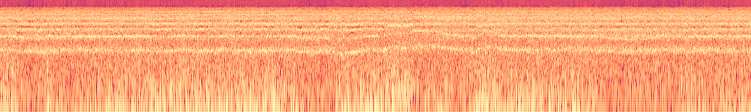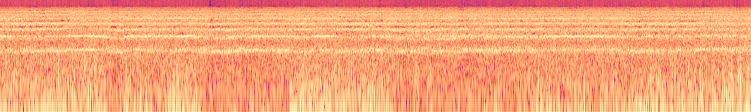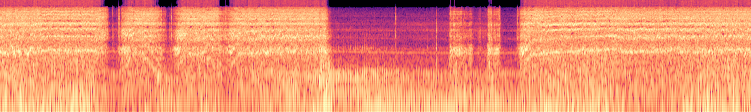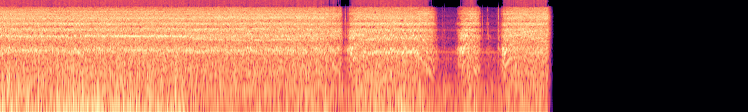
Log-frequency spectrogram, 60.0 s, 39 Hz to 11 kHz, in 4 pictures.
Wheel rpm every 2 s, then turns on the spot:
230, 220, 220, 230, 260, 230, 220, 220, 220, 220, 220, 220, 230, 230, 220, 190, 90, 160, 50, 10, 150, 220, 230, 230, 220, 180, 120, 70, 40, 0.
none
